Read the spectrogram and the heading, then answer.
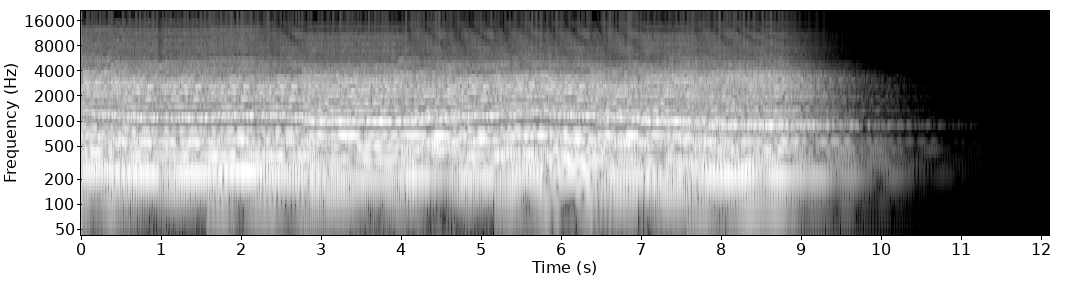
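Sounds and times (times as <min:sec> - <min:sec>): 
hymn music: 0:00.0 - 0:10.2.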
